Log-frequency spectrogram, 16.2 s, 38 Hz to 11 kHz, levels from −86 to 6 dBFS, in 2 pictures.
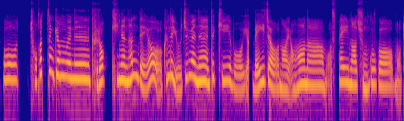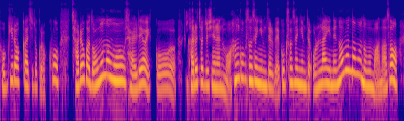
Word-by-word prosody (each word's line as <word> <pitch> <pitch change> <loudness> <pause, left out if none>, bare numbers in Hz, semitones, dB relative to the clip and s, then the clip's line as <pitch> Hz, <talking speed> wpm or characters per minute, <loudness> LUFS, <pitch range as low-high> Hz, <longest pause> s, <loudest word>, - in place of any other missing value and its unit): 어. 270 0 +1 0.3
저 235 - -8
같은 355 +5 -1
경우에는 280 -4 +4
그렇기는 250 +3 +1
한데요. 285 - +1
근데 310 -1 +1
요즘에는 255 - +2
특히 255 -3 -4
뭐 165 -3 -6
여 - - -3
메이저 210 +5 +1
언어, 175 -2 -3
영어나 205 +4 -1
뭐 230 - -11
스페인어, 235 -4 -1
중국어, 195 0 -3
뭐 235 - -8
독일어까지도 205 -1 -3
그렇고 260 +5 -4 0.2
자료가 260 +6 +2
너무너무 255 +4 +4
잘 170 -6 -3
되어 215 +2 +2
있고 165 -1 -6 0.3
가르쳐 220 +4 +2
주시는 195 -4 -3
뭐 - - -5
한국 280 +1 0
선생님들, 220 -7 +2
외국 210 0 -6
선생님들 215 -5 0
온라인에 210 +3 0
너무너무너무 330 - +2
많아서 200 +6 0
230 Hz, 355 characters per minute, -18 LUFS, 195-270 Hz, 0.3 s, 경우에는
